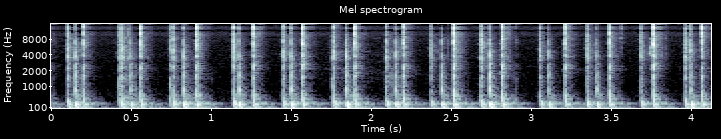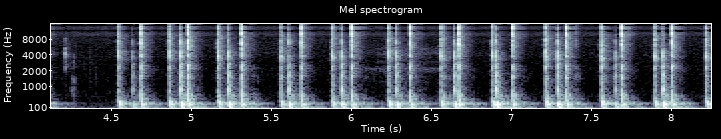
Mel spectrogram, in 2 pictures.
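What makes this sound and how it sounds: Long fingernails tap quickly on the plastic membrane keypad of a treadmill console, near the stop/enter and speed buttons, over a hollow housing. The sharp, dry clicks come in rapid bursts with a hollow low thunk around 215 Hz and a bright, crisp edge, pausing briefly at about the four-second mark before continuing.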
